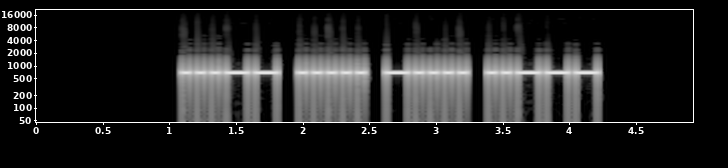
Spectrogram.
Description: Morse code, heard as a keyed tone, about 22 wpm, 700 Hz. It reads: 3562
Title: Numbers - 4-Digit 22wpm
